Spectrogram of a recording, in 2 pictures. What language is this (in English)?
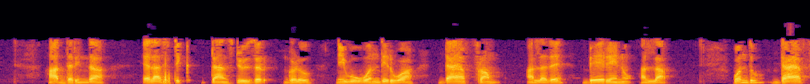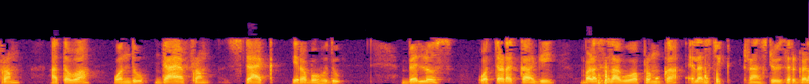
Kannada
